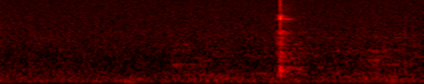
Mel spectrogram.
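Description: A single sharp click about one and a half seconds in from a Ryobi Metaroyal VS spinning reel as it is handled; otherwise near silence.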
